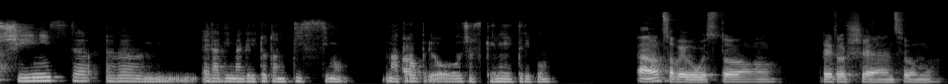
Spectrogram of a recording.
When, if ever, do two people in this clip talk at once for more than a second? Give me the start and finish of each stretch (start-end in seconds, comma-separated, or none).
none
